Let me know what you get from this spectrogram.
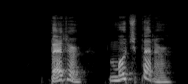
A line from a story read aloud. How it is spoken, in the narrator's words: replied Oliver hastily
